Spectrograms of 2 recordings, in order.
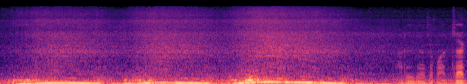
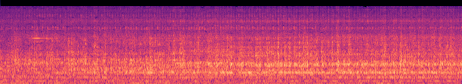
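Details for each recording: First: Toyota Sienta petrol engine revved in blips after water pump replacement; earlier rough noise near alternator and water pump traced to the pump's gritty, rough-turning bearing, now gone: smooth revving, no grinding. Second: Toyota Sienta idling, rough gritty whirring at the front of the engine; oil pressure light off, so oil level ruled out; harsh noise dominant at the water pump, worn water pump bearing, replaced with a new water pump unit.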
